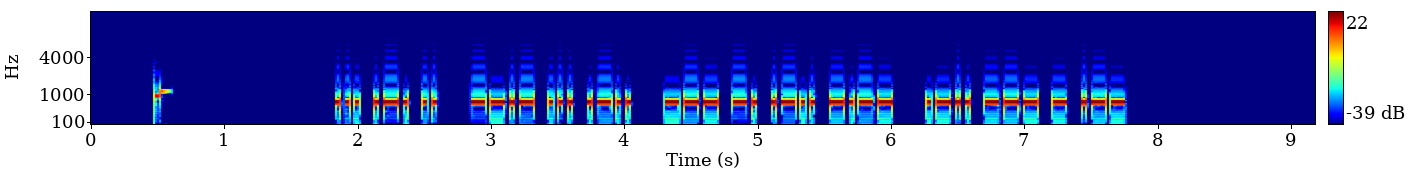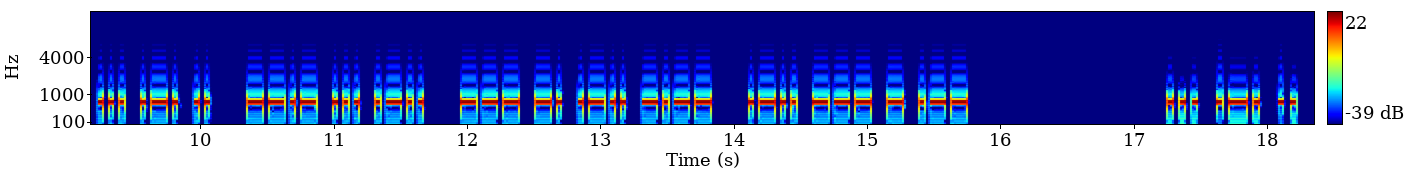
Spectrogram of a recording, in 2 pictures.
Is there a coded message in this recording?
Yes: Morse code from 1.8 to 18.2 s, heard as a keyed tone, about 29 wpm, 700 Hz. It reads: SRI QSL ONLY LOTW SRI QSL ONLY LOTW SRI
